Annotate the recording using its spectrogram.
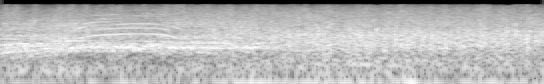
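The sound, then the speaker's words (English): Bacon sizzles as it fries in a hot pan, a steady wash of dense crackling and popping that fills the whole moment, bright and hissy like soft applause. “Even the frying of bacon sounds like applause.”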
